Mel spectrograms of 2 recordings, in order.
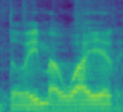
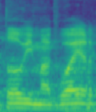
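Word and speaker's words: Tobey Maguire: yo quería decir que las pelis de tobei mre están muy bien r está bien ya entendí chicos pusieron todos en los comentarios se pronuncia Toby mire Perdón ya me confundí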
